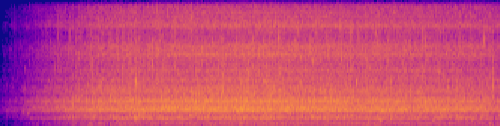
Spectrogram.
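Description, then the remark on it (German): Ice-cold, clear water gushes steadily from a tap a woman has turned on into her cupped hands, a continuous hissing rush that swells in over the first second and then holds at an even level, fairly loud, with no voices. “Sie drehte den Wasserhahn auf und ließ das kühle Nass in ihre hohlen Hände fließen.”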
